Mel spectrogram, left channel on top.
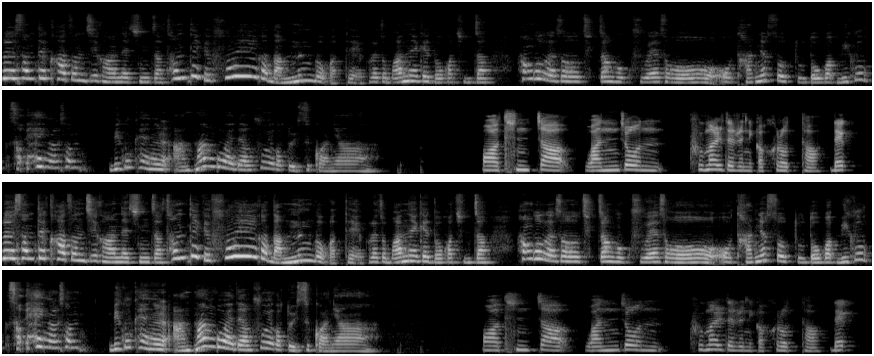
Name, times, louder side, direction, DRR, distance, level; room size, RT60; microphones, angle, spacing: voice 1, 0.0-12.5, right 4 dB, 85° right, 0.7 m, -23 dB
voice 2, 13.5-15.3 15.6-17.1, left 6 dB, 55° left, 0.5 m, -26 dB
10.0 x 4.0 x 6.3 m
head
